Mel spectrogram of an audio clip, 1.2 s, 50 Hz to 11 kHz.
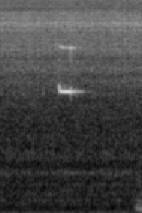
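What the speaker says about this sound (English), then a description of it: "Oh, it beeps at 0 throttle." A racing drone's motor ESC gives one short, high electronic beep while the throttle sits at zero, a single brief tone over quiet background hiss.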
